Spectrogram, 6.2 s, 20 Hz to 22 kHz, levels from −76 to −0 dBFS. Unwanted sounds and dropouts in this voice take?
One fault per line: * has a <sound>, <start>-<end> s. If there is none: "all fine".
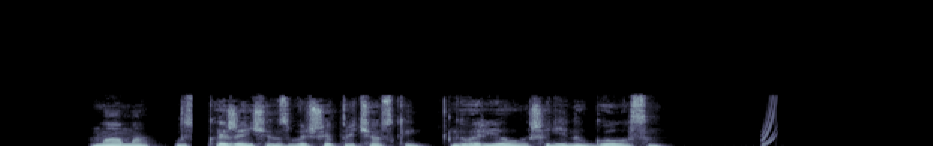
* has a dropout, 1.3-1.4 s
* has a chirp, 5.1-5.2 s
